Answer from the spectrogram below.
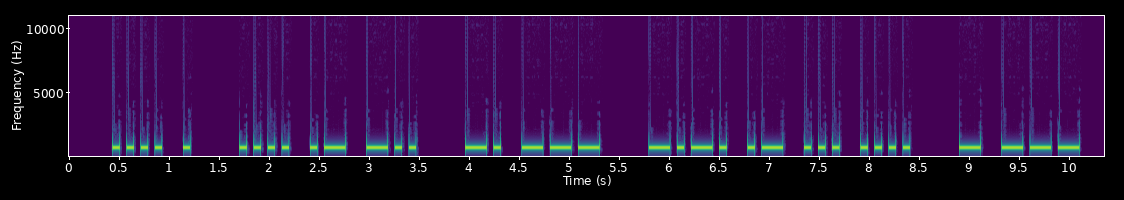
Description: Morse code, heard as a keyed tone, about 17 wpm, 700 Hz. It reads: HE HAD NO CASH TO
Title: Sentences from Top 1100 Words 17wpm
